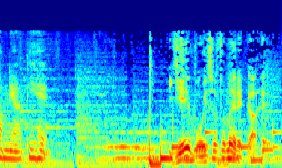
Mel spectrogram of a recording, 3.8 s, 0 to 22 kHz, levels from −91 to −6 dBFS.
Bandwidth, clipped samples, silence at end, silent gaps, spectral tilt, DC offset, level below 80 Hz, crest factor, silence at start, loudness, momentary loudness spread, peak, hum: 11.5 kHz; under 0.1%; 0 s; none; -6.5 dB/octave; under 0.1%; -36 dBFS; 16 dB; 0 s; -21 LUFS; 18 LU; -6 dBFS; none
